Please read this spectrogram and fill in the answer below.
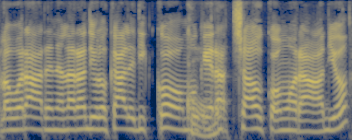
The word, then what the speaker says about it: Como: che noi, tutti quanti, i miei conterranei dicono Como, ma la pronuncia in italiano è Como, anche Como. Perché pure in dialetto è Com, con la O aperta,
